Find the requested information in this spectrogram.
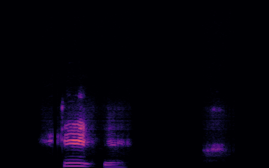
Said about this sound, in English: Nyx isn't here to yell at me about yawning. Yawn number one.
